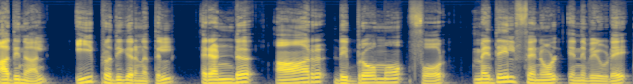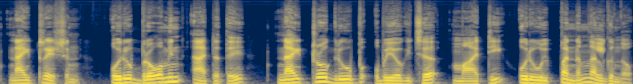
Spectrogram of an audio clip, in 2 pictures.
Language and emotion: Malayalam, neutral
